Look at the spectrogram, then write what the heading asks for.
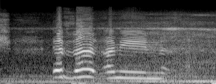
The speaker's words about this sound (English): That truck sounded like a plane. Yeah. It hit Mach 1 going back.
